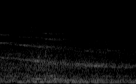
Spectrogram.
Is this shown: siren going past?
yes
